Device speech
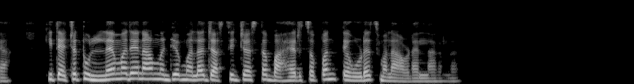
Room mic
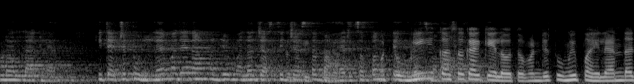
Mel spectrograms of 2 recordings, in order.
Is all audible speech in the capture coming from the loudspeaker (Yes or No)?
No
